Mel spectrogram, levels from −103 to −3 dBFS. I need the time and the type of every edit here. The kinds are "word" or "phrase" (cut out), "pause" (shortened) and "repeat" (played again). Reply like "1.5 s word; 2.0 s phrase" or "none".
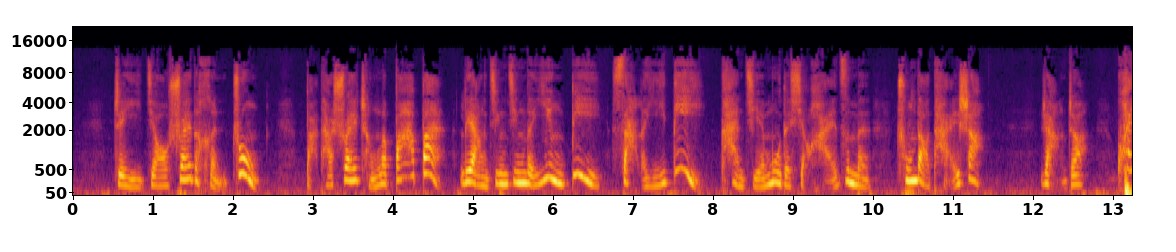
4.7 s pause; 6.7 s pause; 8.0 s pause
